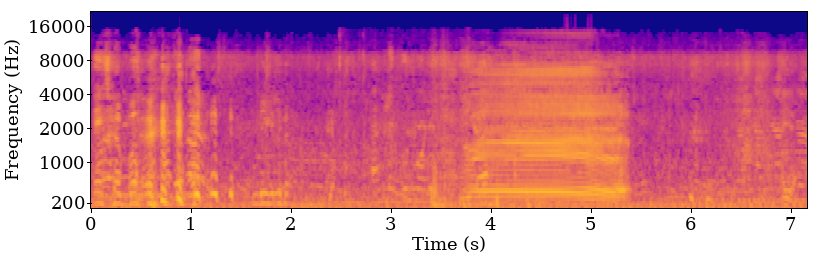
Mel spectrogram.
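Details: Cattle at a Karapan Sapi bull race for the 2022 President's and Mayor's Cup in Probolinggo, Java: after lively Indonesian chatter from people nearby, one drawn-out, steady, rich-toned moo lasts about one and a half seconds, then talk resumes.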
